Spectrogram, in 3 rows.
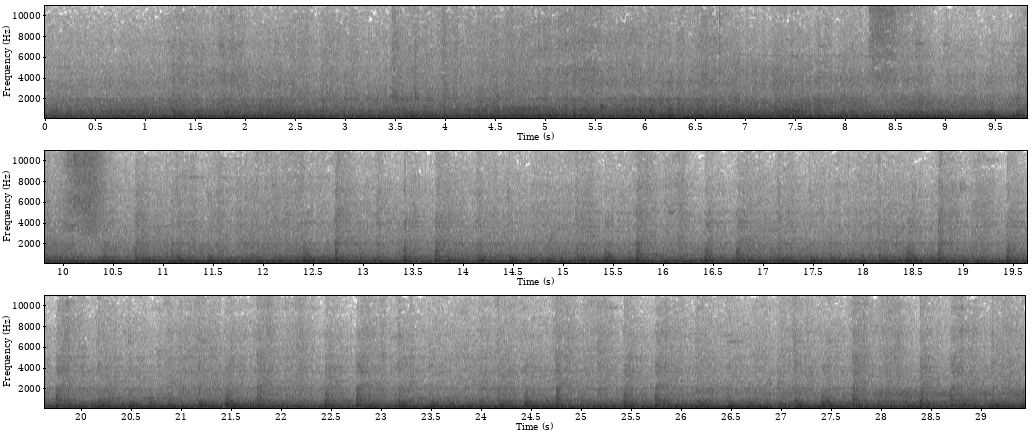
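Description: A long passenger train's carriages rolling past close by: a loud, steady rumble with wheels clattering over the rail joints and a couple of brief high squeals about 8 and 10 seconds in.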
